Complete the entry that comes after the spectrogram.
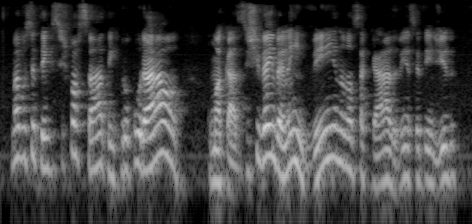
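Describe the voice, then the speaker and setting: A man talks at a fairly quick pace. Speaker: spiritist center host answering questions. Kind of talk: live Q&A.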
